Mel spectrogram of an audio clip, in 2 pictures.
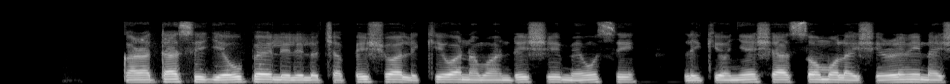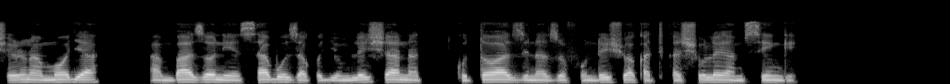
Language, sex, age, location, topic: Swahili, male, 25-35, Dar es Salaam, education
